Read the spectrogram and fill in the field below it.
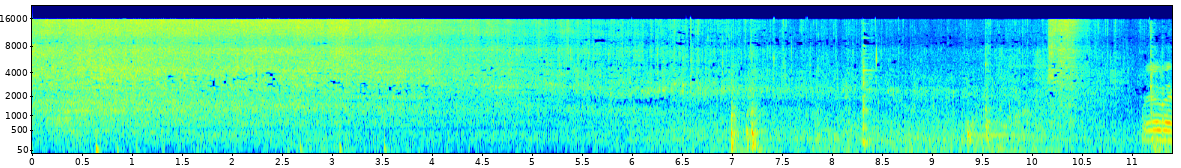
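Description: Tomato added to toasted rice in a hot pan: a loud burst of sizzling and steamy hiss that slowly fades, followed by scattered utensil clinks and scrapes near the end.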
